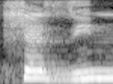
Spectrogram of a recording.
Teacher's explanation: را کو باریک پڑھنا ہے، نون پر غنہ ہوگا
